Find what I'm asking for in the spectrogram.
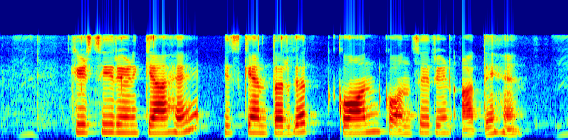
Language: Hindi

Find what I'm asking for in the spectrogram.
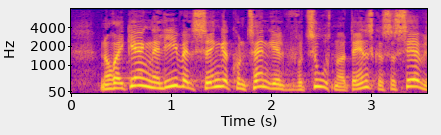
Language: Danish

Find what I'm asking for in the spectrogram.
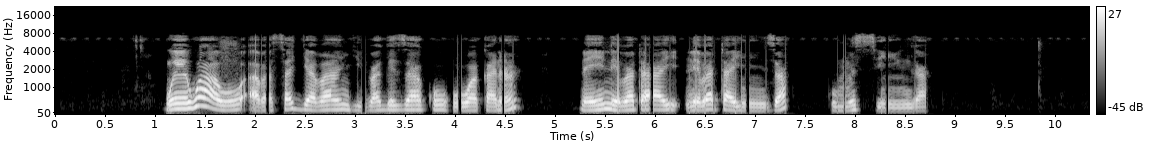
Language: Ganda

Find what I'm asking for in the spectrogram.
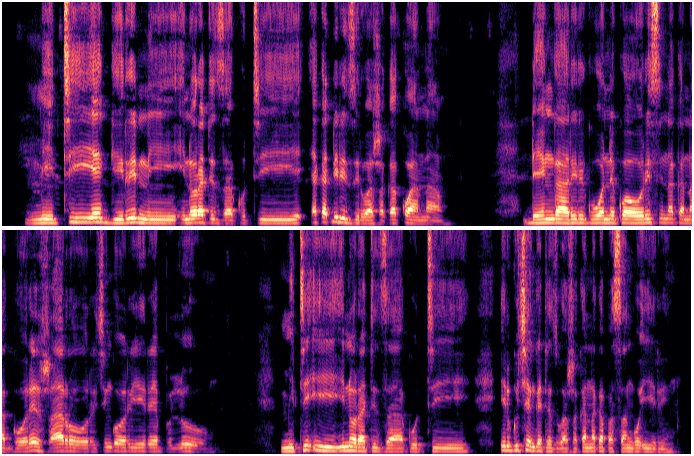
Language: Shona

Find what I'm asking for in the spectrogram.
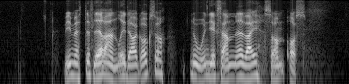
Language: Norwegian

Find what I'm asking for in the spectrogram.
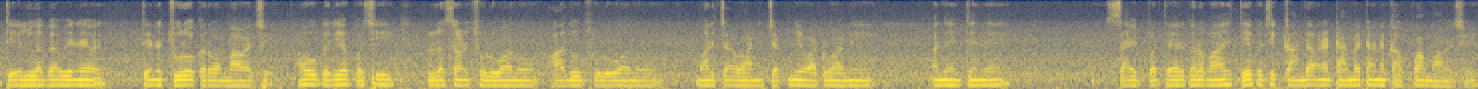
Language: Gujarati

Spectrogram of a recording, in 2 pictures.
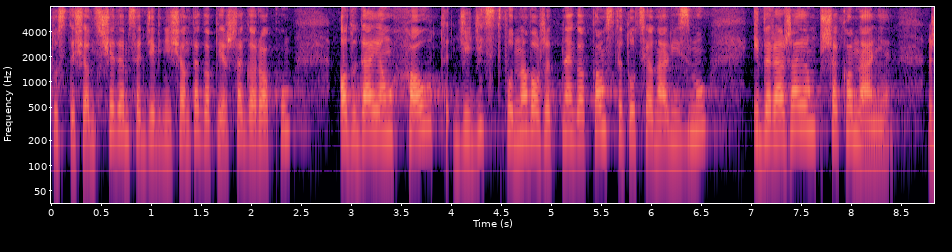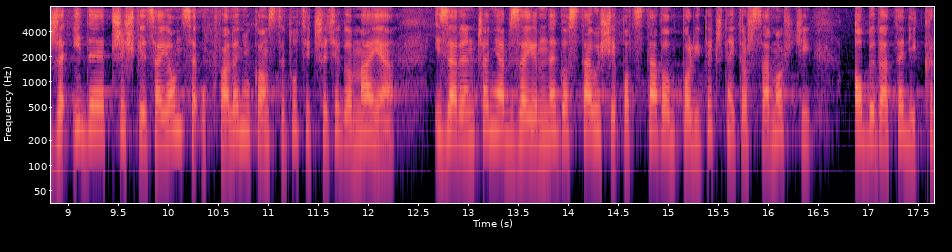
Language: Polish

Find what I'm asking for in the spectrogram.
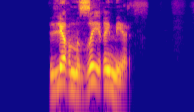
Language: Kabyle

